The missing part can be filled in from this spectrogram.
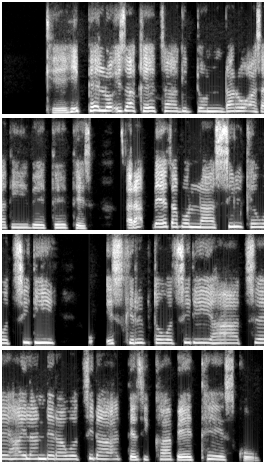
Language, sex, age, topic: Gamo, male, 25-35, government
